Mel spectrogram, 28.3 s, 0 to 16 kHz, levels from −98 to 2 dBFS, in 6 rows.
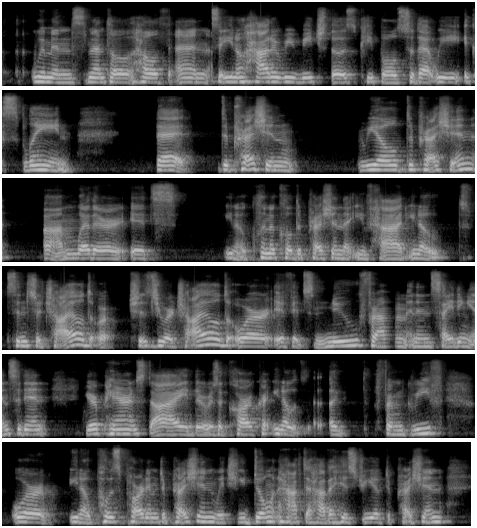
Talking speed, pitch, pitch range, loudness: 165 wpm, 195 Hz, 180-210 Hz, -30 LUFS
